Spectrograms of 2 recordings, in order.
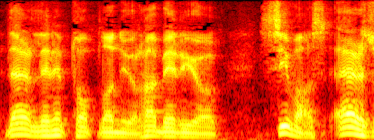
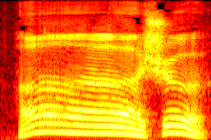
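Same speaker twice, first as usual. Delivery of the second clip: surprised; 9 semitones higher, 7 dB louder than usual. Acted. Suddenly recognizes the visitor.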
